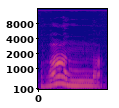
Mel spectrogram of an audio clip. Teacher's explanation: Зверніть увагу що в слові Ганна дві букви н Ми чуємо подовжений звук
